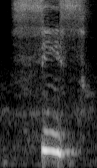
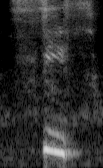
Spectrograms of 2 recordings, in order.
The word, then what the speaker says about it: six: six in english and in french we pronounce it as cease it's cease then seven seven is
